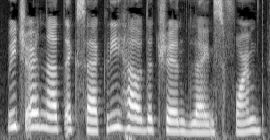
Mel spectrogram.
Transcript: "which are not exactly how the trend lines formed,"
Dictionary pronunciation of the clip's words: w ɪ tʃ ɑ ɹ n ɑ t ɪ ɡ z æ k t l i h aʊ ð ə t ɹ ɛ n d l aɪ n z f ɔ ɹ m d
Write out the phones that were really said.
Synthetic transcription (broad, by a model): w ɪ tʃ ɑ ɹ n ɑ t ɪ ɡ s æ k t l i h aʊ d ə t ɹ ɛ n d l aɪ n s f ɔ ɹ m d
